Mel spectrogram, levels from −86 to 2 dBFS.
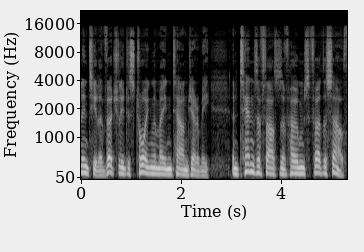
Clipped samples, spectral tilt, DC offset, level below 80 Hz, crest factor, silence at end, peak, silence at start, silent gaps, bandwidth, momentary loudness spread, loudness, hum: under 0.1%; -6 dB/octave; under 0.1%; -64 dBFS; 14 dB; 0 s; -8 dBFS; 0 s; none; 15.5 kHz; 6 LU; -23 LUFS; none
